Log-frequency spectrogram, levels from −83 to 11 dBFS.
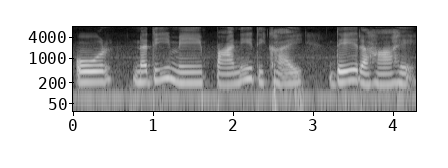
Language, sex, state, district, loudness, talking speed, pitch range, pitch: Hindi, female, Madhya Pradesh, Dhar, -14 LUFS, 110 wpm, 180-215 Hz, 200 Hz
